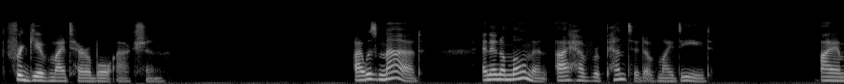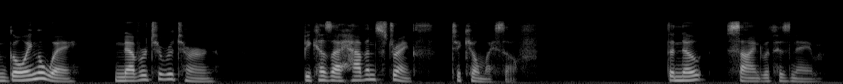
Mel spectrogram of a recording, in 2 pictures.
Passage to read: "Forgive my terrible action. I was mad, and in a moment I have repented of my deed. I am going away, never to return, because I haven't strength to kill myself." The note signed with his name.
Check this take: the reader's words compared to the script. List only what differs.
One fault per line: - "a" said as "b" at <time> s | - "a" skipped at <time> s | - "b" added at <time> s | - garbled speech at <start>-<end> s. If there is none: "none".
none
